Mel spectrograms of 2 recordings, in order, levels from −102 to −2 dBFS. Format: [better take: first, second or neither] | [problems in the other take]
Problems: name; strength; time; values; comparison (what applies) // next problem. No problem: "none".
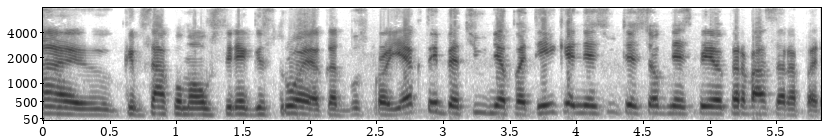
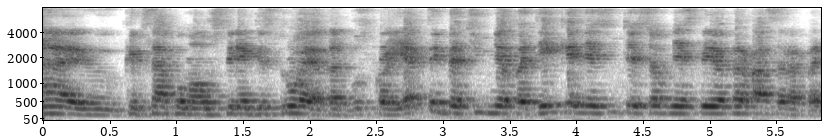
first | room echo; dies away in 0.3 s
